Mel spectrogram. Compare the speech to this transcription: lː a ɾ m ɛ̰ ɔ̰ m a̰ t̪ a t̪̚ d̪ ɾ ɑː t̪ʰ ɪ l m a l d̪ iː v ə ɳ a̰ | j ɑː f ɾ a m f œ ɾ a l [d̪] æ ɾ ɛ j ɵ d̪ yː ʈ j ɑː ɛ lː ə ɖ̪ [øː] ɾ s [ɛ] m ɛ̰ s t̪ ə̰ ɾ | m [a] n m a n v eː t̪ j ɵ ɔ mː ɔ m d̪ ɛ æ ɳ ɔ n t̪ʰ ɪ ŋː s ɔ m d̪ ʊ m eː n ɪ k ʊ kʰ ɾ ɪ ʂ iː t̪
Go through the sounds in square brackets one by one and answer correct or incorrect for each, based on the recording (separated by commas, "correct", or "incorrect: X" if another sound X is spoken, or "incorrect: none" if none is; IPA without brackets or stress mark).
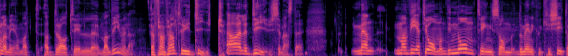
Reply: incorrect: t̪, incorrect: yː, correct, incorrect: ɛ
